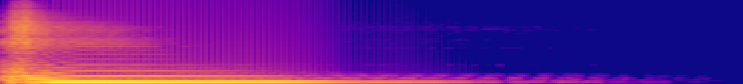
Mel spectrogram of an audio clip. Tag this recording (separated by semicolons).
distorted; distorted-guitar; distortion; guitar; guitar-notes; single; single-notes; strings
